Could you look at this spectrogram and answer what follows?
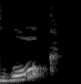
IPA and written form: wɔːk (walk)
